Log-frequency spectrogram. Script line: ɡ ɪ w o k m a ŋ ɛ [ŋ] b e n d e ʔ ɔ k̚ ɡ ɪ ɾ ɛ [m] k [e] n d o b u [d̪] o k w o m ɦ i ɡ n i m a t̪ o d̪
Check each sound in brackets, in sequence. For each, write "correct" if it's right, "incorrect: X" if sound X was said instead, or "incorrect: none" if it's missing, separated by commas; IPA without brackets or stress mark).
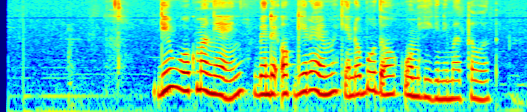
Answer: incorrect: ɲ, correct, correct, correct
